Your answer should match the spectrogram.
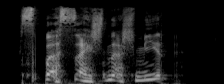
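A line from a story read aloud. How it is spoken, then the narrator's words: Question, then loud laughter. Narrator (Russian): спросил я и захохотал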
